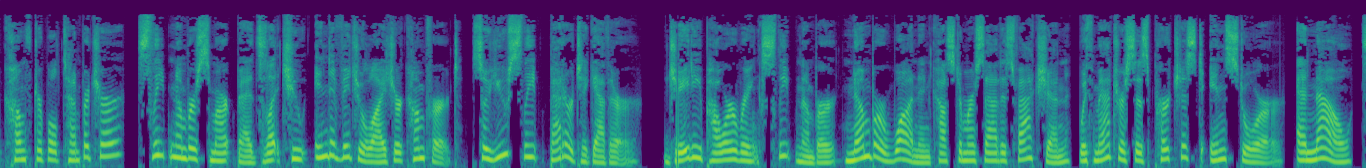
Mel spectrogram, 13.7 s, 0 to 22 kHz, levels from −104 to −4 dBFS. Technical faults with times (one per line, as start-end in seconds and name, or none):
2.75 gap between stream segments
6.77 gap between stream segments
11.78 gap between stream segments
12.80 gap between stream segments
